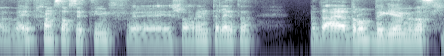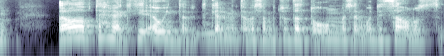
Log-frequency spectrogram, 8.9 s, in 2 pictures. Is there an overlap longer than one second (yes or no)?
no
